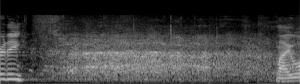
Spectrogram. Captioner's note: laughter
